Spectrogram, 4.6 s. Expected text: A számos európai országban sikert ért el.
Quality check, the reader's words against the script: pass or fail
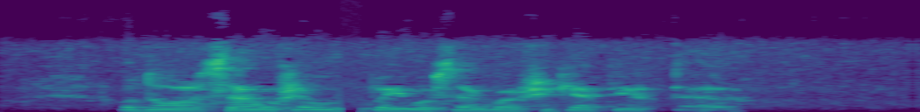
fail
